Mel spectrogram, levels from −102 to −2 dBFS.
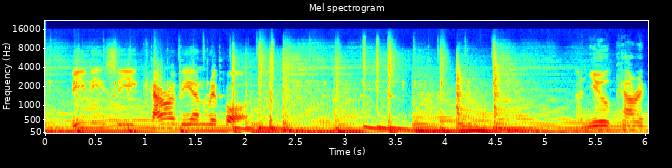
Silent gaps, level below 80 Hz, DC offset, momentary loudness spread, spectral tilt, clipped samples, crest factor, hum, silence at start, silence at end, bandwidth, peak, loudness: none; -20 dBFS; under 0.1%; 5 LU; -6.5 dB/octave; under 0.1%; 14 dB; none; 0 s; 0 s; 11 kHz; 0 dBFS; -16 LUFS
